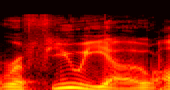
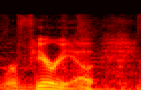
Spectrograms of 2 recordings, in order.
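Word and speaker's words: Refugio: But some I said Refurio, and then somebody went Refuio on the Specs text line and said that, of course. And the texter was correct. Was the original Spanish pronunciation, but everybody calls it Refurio.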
